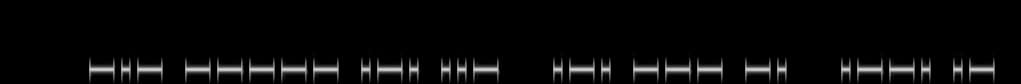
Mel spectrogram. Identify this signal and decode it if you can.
Morse code, heard as a keyed tone, about 15 wpm, 700 Hz. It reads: K0RU RON PA
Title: K1USN SST QSO Practice - 15wpm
